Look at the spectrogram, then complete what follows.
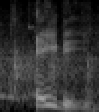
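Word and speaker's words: Adey: So we checked the pronunciations with Coach by email as well as Coach Gane, and they told us 80, so that's how we're pronouncing A-D-E-Y.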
